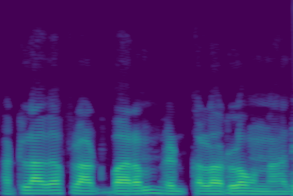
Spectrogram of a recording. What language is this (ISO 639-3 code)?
tel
